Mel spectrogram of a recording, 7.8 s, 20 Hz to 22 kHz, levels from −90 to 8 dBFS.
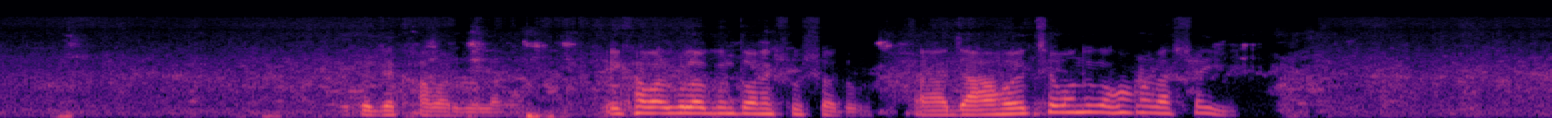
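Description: From 3.54 to 4.55 s, and again from 5.1 to 6.6 s, the speech sinks by up to about 25 dB. This is speech suppressed in double talk, likely the echo canceller failing to separate the talker from the overlapping far-end echo and attenuating both.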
